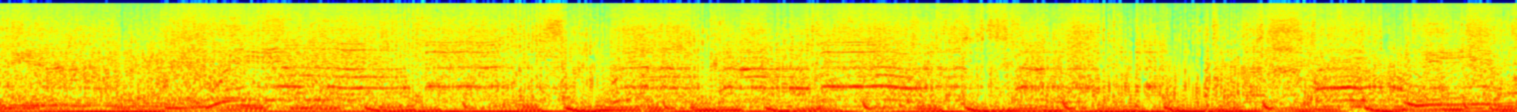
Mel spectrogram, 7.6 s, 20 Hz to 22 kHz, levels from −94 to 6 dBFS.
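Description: Throughout the clip, 32-bit floating-point samples were likely read as 32-bit integers, so each sample's sign and exponent bits set its value. This float read as integer error drives the waveform to a near-square shape at an almost fixed, high level, making everything very loud and harsh. Quiet background noise comes out as loud as the main sound, though pitch can still be followed.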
